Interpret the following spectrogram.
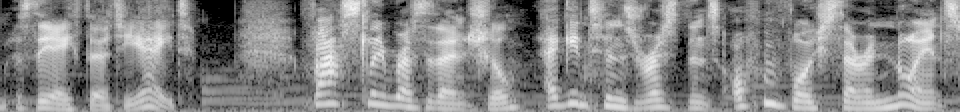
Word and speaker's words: Egginton: the a38 vastly residential eggington's residents often voice their annoyance about their Village's name Outsiders often unwittingly add an extra G over pronouncing its name as eggington instead rest assured there are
